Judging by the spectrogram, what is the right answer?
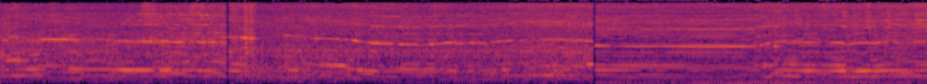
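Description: Corded angle grinder stripping the paint off a steel car tailgate down to bare metal. The motor's whine dips in pitch as the disc is pressed into the panel and climbs back as the load comes off.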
